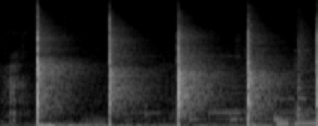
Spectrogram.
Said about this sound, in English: We have to clap too? What? Well, no, no, I'm clapping to say this is a freaking cool episode.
